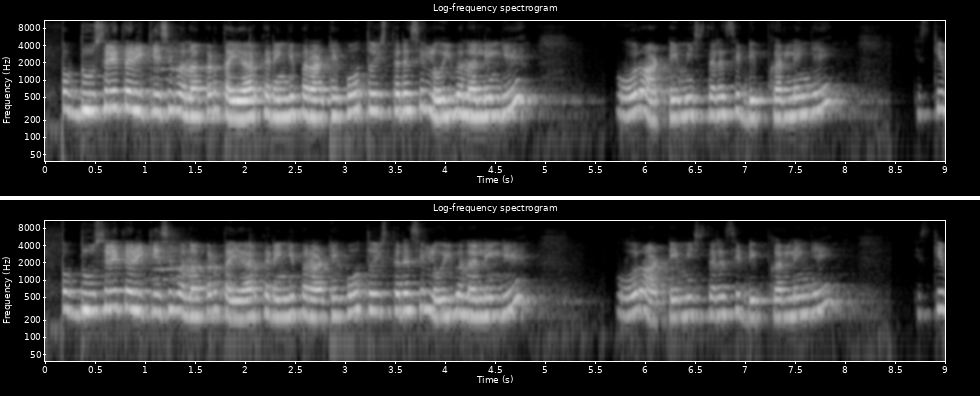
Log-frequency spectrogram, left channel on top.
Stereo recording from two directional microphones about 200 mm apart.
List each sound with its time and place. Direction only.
0.3 s a woman's voice: 30° left (ahead or behind)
